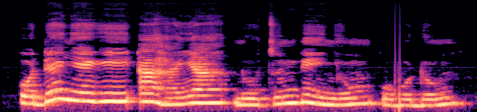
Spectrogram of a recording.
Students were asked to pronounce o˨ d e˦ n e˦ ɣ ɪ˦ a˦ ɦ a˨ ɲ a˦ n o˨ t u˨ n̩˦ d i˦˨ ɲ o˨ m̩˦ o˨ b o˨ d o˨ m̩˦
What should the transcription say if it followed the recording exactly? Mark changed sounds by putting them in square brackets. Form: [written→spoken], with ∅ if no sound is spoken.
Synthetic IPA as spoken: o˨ d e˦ [n→ɲ] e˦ ɣ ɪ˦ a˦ ɦ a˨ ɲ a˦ n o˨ t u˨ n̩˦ d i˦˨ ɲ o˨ m̩˦ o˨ b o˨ d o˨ m̩˦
